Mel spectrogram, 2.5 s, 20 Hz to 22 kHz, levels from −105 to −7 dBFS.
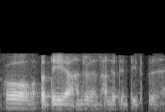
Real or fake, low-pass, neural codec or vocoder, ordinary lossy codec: real; 3.6 kHz; none; MP3, 32 kbps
